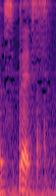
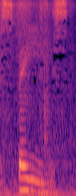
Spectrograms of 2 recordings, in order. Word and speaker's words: space: 好， for the space and the time， space 也就是跟 Facebook 的 face 是一样的声音，所以请注意不要念成 space，它是 space，注意这个 a's。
